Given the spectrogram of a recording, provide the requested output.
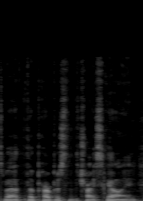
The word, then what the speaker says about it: Triskelion: Listening to episode 221, just wanted to say Black Panther explains the purpose of the Triskelion in the... Did I say that right? – Yeah.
